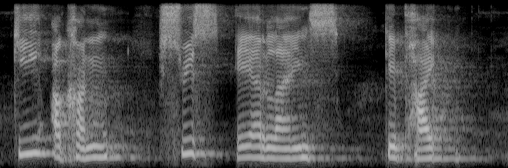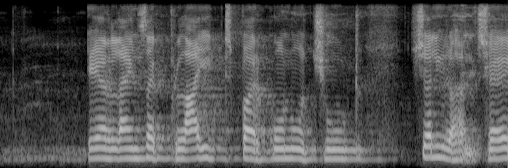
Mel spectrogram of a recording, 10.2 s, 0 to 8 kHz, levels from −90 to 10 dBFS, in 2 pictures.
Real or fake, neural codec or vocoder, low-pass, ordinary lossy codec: fake; vocoder, 22.05 kHz, 80 mel bands, HiFi-GAN; 7.2 kHz; none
